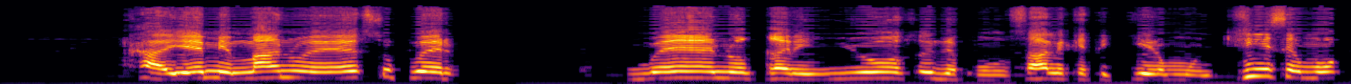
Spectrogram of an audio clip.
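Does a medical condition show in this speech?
Yes: Down syndrome; present from birth.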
